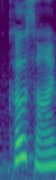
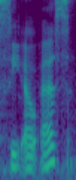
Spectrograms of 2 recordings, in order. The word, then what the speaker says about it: cosine: Cosine will be abbreviated as C-O-S. And tangent will be abbreviated as T-A-N. But you still pronounce them as sine, cosine, and tangent.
